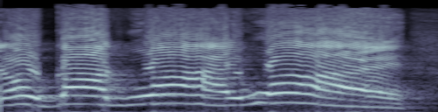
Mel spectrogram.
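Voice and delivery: high, loud anguished cry to heaven. Acted. David on the balcony crying out to God, anguished.

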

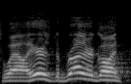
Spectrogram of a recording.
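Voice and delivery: usual speaking voice

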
